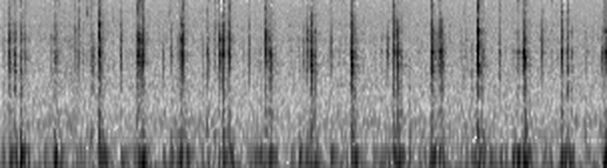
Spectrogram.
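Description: Long pointed blue acrylic nails scratch grooves into a solid white oval bar of soap held in the hand. The scratches come as a quick, uneven series of short, dry, crisp bursts with bright scraping texture. A steady low hum runs underneath.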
